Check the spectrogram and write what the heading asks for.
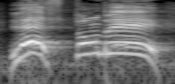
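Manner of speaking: beuglement très haut et très fort; beuglé. A narrator's reading. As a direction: beugle l'ordre d'un coup. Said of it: "quand Olsen beugla". (le capitaine beugle l'ordre de la lâcher)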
